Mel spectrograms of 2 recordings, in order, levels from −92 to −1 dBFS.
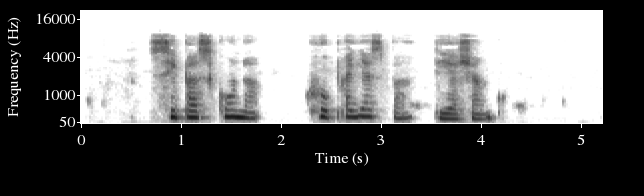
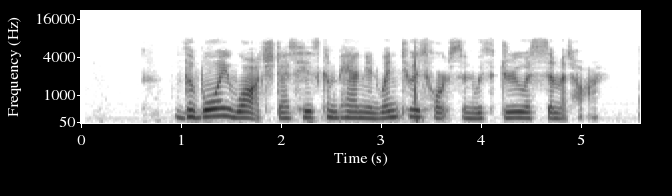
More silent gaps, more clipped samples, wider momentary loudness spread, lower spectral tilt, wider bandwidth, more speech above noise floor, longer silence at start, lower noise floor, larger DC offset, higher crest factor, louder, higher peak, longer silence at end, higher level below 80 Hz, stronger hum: neither; neither; about the same, 14 LU vs 13 LU; second, -4 dB/octave vs -6 dB/octave; first, 9.4 kHz vs 8 kHz; first, 52 dB vs 46 dB; second, 0.7 s vs 0.95 s; about the same, -73 dBFS vs -74 dBFS; neither; about the same, 18 dB vs 18 dB; first, -21 LUFS vs -28 LUFS; first, -6 dBFS vs -10 dBFS; first, 1.1 s vs 0.45 s; about the same, -62 dBFS vs -66 dBFS; neither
